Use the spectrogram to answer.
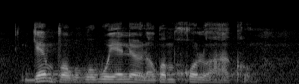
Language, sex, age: South Ndebele, male, 19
